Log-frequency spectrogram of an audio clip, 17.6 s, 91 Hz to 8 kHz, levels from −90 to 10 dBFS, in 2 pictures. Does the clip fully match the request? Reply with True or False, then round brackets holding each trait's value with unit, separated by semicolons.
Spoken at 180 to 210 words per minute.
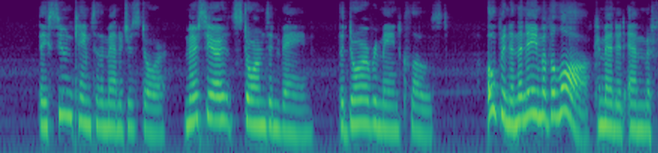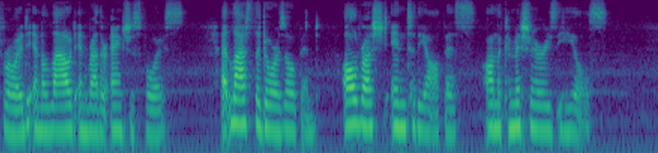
False (165 wpm)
